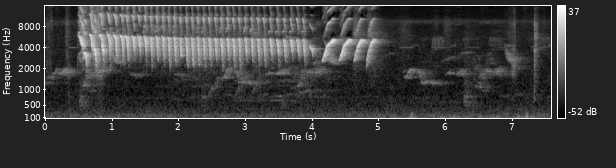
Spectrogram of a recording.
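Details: Caged white-rumped shama, set out in strong sun to raise its vigour and stamina: a long rapid trill of sharp repeated notes for about three and a half seconds, then a burst of varied chattering phrases fading to quiet.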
